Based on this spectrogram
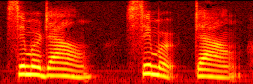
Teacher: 这个英语当中的 down，它是一个双元音 ow，之后呢，跟的是前鼻音，不要发成后鼻音了 · IPA: [daʊn]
